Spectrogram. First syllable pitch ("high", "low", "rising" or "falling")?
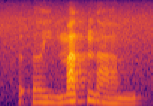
low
